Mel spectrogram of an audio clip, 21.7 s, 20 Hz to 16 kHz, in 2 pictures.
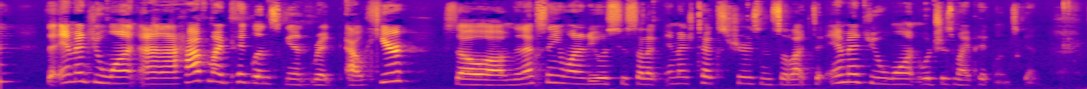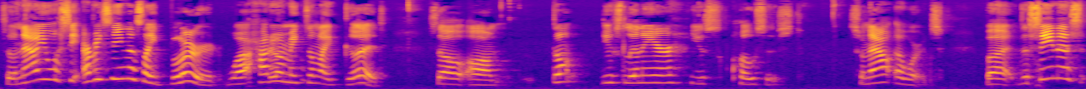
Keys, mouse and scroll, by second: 2.7-3.2 scroll up 7, 3.4-5.3 scroll down 2, 5.3 click, 10.1-10.7 scroll up 3, 10.7 scroll down 2, 11.3 shift+middle click, 12.0 middle click, 14.9 scroll down 1, 15.9 click.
